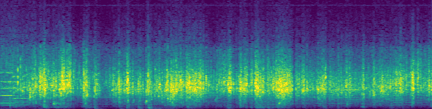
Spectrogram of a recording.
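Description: Water running and splashing in an overfull bathtub: a dense, steady rushing hiss broken by many small splashes. The last notes of music die away at the very start.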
